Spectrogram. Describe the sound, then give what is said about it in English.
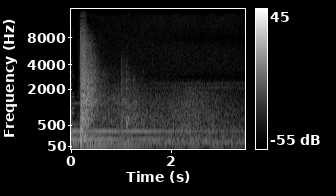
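A single sharp gunshot from a weapon discharged by accident cracks out near the start, then decays into a steady low background hum, with no voices. “One of them accidentally discharges his weapon.”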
